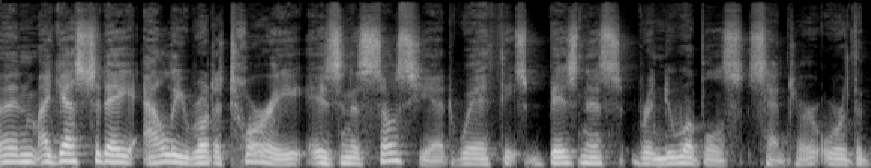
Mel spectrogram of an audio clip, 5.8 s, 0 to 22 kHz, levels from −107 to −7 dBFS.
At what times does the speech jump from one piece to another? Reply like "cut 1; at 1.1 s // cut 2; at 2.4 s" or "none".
cut 1; at 3.4 s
